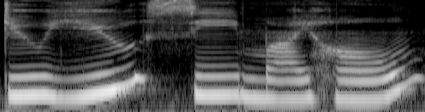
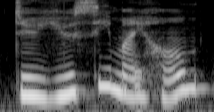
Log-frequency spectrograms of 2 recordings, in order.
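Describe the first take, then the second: First: "Do you see my home" very slow, "home" sweeping upward; questioning tune. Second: Said in the usual way. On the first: Shown as a demonstration. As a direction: model "Do you see my home" as a question, stretching each word and lifting "home". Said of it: "say it like you're asking a question".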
